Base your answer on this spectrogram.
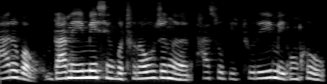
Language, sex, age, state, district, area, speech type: Bodo, female, 30-45, Assam, Udalguri, urban, spontaneous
